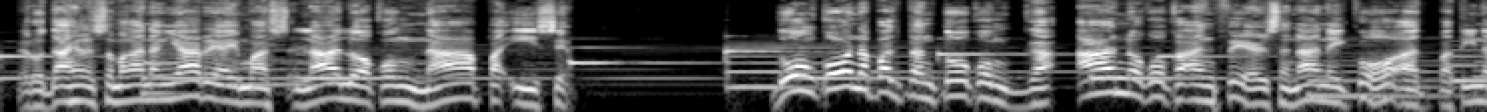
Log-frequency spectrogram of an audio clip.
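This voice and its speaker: A man's voice: a little high, natural voice. A man reading a reflective first-person love story as a scripted radio drama narrator. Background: background music.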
